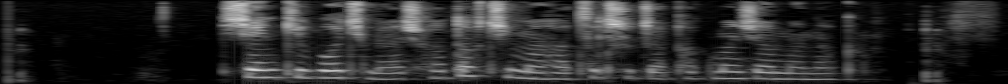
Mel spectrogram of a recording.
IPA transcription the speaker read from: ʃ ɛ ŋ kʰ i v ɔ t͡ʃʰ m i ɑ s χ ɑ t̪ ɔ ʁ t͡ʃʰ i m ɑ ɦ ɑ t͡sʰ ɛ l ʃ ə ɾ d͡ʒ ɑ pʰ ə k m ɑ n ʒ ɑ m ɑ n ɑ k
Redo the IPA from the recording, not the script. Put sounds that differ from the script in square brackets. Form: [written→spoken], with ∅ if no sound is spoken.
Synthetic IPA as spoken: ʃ ɛ ŋ kʰ i v ɔ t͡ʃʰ m i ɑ [s→ʃ] χ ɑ t̪ ɔ ʁ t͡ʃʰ i m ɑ ɦ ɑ t͡sʰ ɛ l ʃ ə ɾ d͡ʒ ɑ pʰ [ə→ɑ] k m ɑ n ʒ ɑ m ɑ n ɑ k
